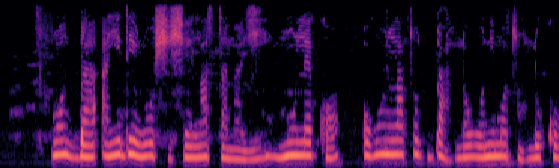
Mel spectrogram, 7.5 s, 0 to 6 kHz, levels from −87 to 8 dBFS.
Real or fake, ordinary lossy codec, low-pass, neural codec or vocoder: real; none; 5.4 kHz; none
